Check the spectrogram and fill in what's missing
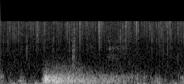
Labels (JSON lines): {"label": "biophony, growl", "recorder": "SoundTrap 500"}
